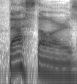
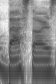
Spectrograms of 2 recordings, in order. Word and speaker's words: BASTARZ: us off we have bass stars are the stars I forget how they pronounce esters yeah it's supposed to be like bastard but like it's a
